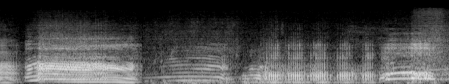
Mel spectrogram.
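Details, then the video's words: Hippopotamus calling: a loud, rich moaning call with bending pitch, then a softer drawn note and a run of rapid pulsed honks, ending on a short rising call. "Hippo sounds"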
